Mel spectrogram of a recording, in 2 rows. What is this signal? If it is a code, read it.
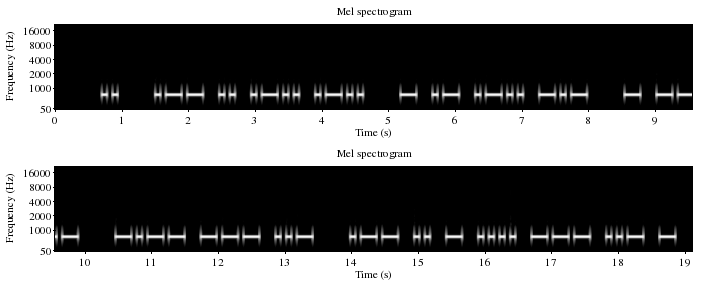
Morse code, heard as a keyed tone, about 15 wpm, 700 Hz. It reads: I WILL TALK TO YOU WITHOUT
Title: Sentences from Top 1000 Words - Review Part 6 - 15wpm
